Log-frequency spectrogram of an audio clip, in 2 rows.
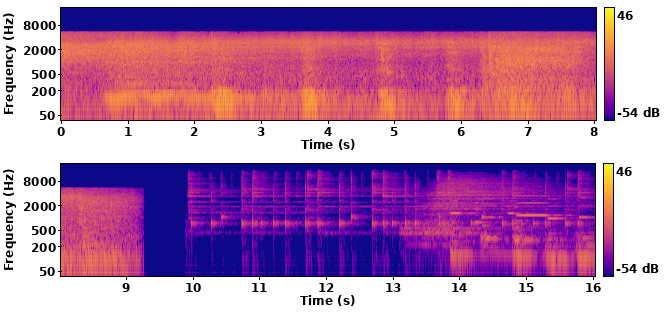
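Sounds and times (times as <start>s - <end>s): slow locomotive chuffs: 0.0s - 6.7s, 13.5s - 16.0s
steam locomotive hissing: 0.0s - 6.8s, 13.2s - 16.0s.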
